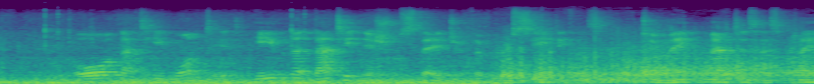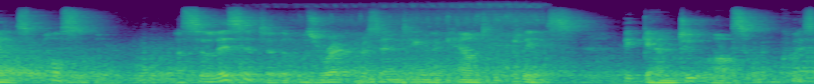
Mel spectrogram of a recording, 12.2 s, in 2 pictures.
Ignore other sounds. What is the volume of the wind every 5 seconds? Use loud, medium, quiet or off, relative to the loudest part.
loud, loud, medium.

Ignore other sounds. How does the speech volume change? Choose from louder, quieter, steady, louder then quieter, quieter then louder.
steady.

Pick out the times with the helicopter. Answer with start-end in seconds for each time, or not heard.
7.9-10.3.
